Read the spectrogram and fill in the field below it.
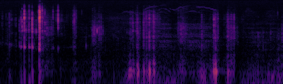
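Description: Crisp crunching on a dried apple snack made only of apple, with no oil or added sugar, with several sharp bites early on followed by softer, irregular chewing. No one speaks.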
